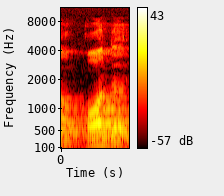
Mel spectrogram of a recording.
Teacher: Wa qad nazzala alaikum. Wa qad, ingat kalau dal bersukun artinya qalqalah. Arti qalqalah mantul. Ya, huruf qalqalahnya dipantulkan.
